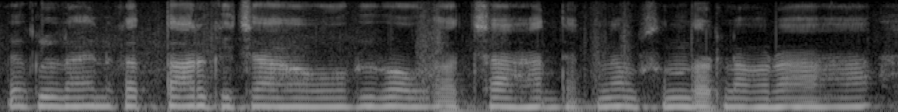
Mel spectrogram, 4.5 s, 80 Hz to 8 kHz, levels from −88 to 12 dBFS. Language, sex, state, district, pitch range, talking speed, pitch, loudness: Hindi, male, Bihar, Kishanganj, 180-190 Hz, 225 wpm, 185 Hz, -30 LUFS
